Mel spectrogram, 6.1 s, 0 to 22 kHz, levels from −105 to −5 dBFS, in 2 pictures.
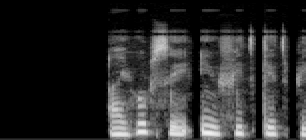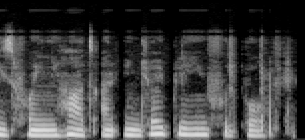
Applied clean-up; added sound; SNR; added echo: none; none; none; none.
